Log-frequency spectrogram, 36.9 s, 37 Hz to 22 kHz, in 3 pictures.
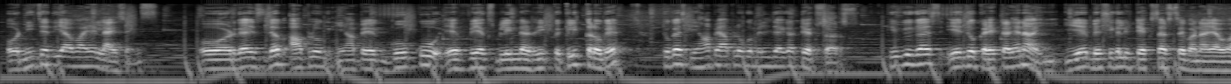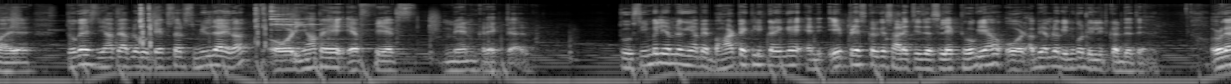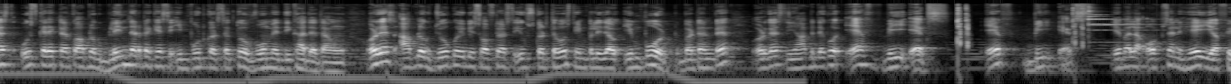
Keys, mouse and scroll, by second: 19.0 click, 20.9 a, 23.2 Delete, 28.8-36.9 drag.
